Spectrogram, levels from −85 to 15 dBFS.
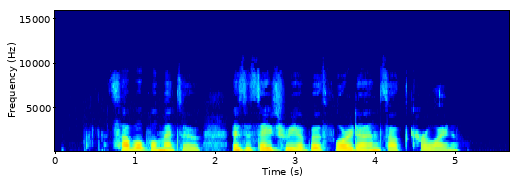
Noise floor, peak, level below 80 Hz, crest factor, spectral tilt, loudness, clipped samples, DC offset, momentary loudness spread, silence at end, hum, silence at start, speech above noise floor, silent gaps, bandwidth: -76 dBFS; -4 dBFS; -76 dBFS; 20 dB; -7.5 dB/octave; -23 LUFS; under 0.1%; under 0.1%; 10 LU; 0.65 s; none; 0.75 s; 54 dB; none; 9 kHz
